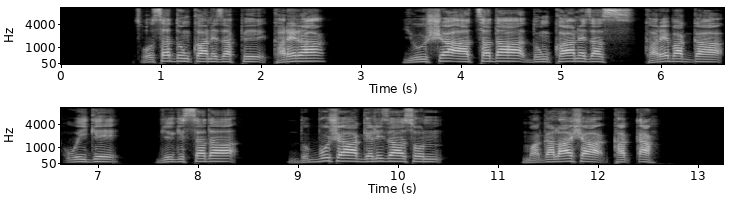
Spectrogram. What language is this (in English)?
Gamo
